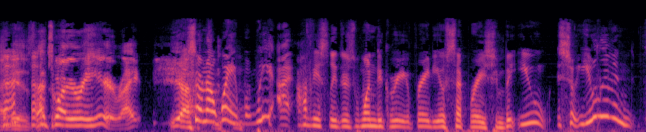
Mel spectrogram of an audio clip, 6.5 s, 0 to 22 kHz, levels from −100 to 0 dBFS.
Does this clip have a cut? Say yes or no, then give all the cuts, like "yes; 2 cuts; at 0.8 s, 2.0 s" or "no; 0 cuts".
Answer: no; 0 cuts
